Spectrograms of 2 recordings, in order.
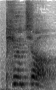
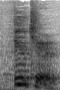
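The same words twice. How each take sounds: First: "future" as a flattened pyu-cheo, no r colour; wrong Koreanized pronunciation. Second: "future" with r-coloured -cher; correct English pronunciation. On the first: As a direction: mistaken "future" ending in an open "cheo". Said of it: "이렇게 발음이 되는 게 아니고". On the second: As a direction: model "future", keeping -cher lightly stressed. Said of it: "이렇게 해서 발음을 해줘야 되죠". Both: Shown as a demonstration.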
